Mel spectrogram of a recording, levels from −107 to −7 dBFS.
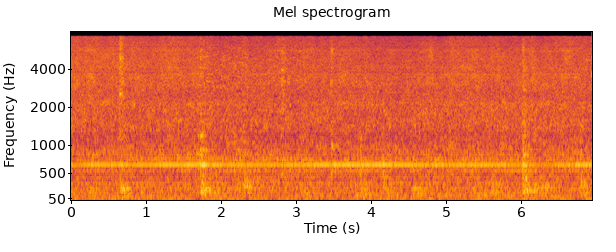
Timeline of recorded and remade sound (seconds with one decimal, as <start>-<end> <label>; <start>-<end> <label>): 0.0-1.7 remade; 1.7-3.1 recorded; 3.1-6.9 remade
